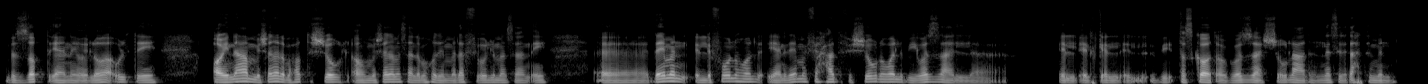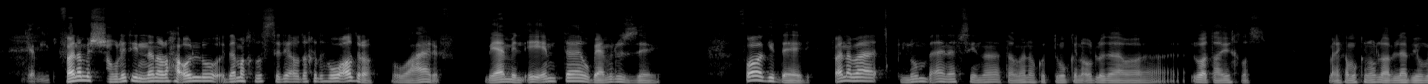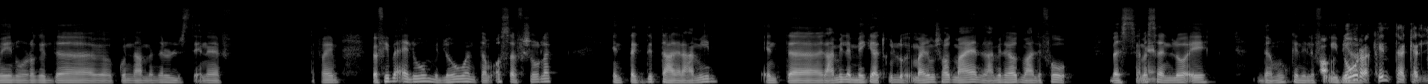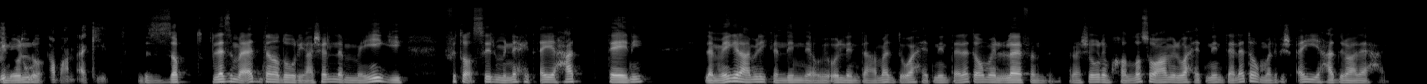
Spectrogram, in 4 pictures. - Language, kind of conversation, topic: Arabic, podcast, إزاي تقدر تتخلّص من لوم الذات؟
- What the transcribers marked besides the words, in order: in English: "تاسكات"; tsk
